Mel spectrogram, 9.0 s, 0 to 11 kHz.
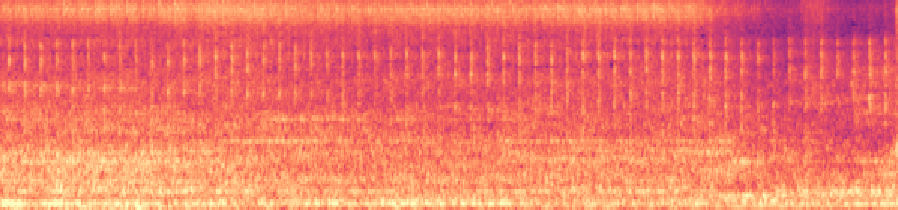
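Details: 1997 Cherokee petrol engine idling with a steady, deep knock that taps along with engine rotation; suspected rod knock, not confirmed.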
